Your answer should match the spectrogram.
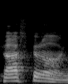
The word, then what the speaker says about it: Koshkonong: So Michael is with BYO Operations, Beyond Organics, in Koshkonong. Did I pronounce that right? Koshkonong. Yes, that is Koshkonong, yes.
